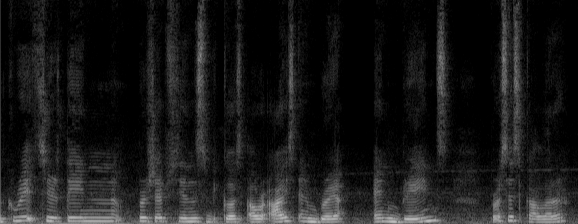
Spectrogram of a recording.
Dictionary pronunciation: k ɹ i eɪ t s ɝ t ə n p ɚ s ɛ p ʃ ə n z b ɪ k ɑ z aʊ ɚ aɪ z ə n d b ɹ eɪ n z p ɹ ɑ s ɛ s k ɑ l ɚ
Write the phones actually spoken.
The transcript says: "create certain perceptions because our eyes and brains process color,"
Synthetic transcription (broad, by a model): k ɹ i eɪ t s ɝ t ə n p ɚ s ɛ p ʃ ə n s b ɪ k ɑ s aʊ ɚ aɪ s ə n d b ɹ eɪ n s p ɹ ɑ s ɛ s k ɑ l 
